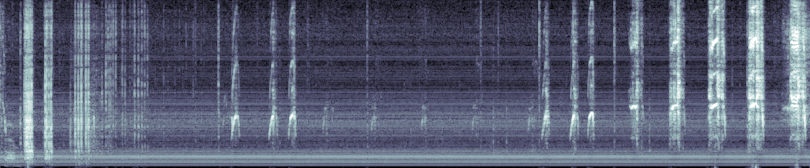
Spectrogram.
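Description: Newly hatched ducklings peeping in short, high chirps: a few near the start, then coming faster and louder over the last few seconds. A steady electrical hum runs underneath.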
